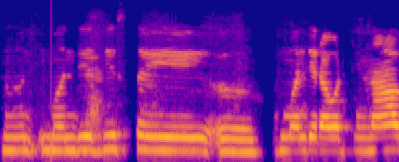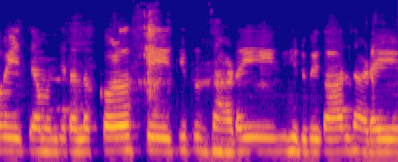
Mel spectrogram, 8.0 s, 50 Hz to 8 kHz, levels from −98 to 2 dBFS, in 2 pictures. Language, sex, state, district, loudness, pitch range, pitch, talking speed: Marathi, female, Maharashtra, Aurangabad, -21 LUFS, 190-205 Hz, 200 Hz, 120 wpm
